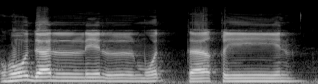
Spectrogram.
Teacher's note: Maka tanwin dia akan dimasukkan kepada huruf lam, tapi tidak boleh ditahan, tidak boleh hudal, akan tetapi hanya idgham saja, dan dia termasuk idgham kamil yang sempurna. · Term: idgham bila gunnah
